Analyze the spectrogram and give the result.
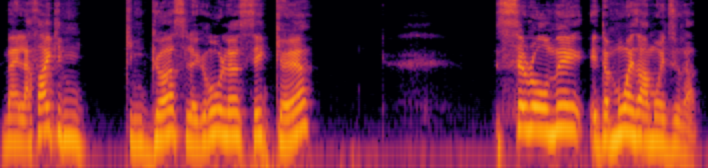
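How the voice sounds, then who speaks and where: A man with a Quebec French accent co-hosting a casual podcast, slangy and animated, dropping English words into his talk. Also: sits high. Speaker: podcast co-host.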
